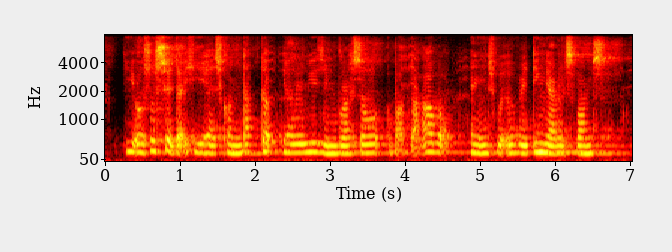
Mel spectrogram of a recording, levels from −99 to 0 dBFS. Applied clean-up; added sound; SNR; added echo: neural separator model SepFormer DNS4.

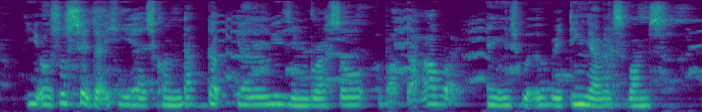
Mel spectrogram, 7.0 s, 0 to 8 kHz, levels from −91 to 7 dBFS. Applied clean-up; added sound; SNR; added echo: classical method WPE with log-MMSE.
